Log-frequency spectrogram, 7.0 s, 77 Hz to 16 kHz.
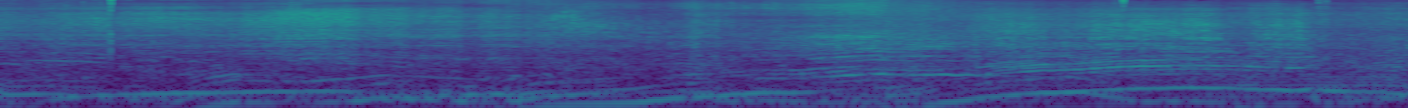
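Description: Off-road 4x4 engines revving hard on a dirt track, their pitch rising and falling repeatedly. At least two engines overlap, one climbing in a long rising rev from about four seconds in and dropping off near the end.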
